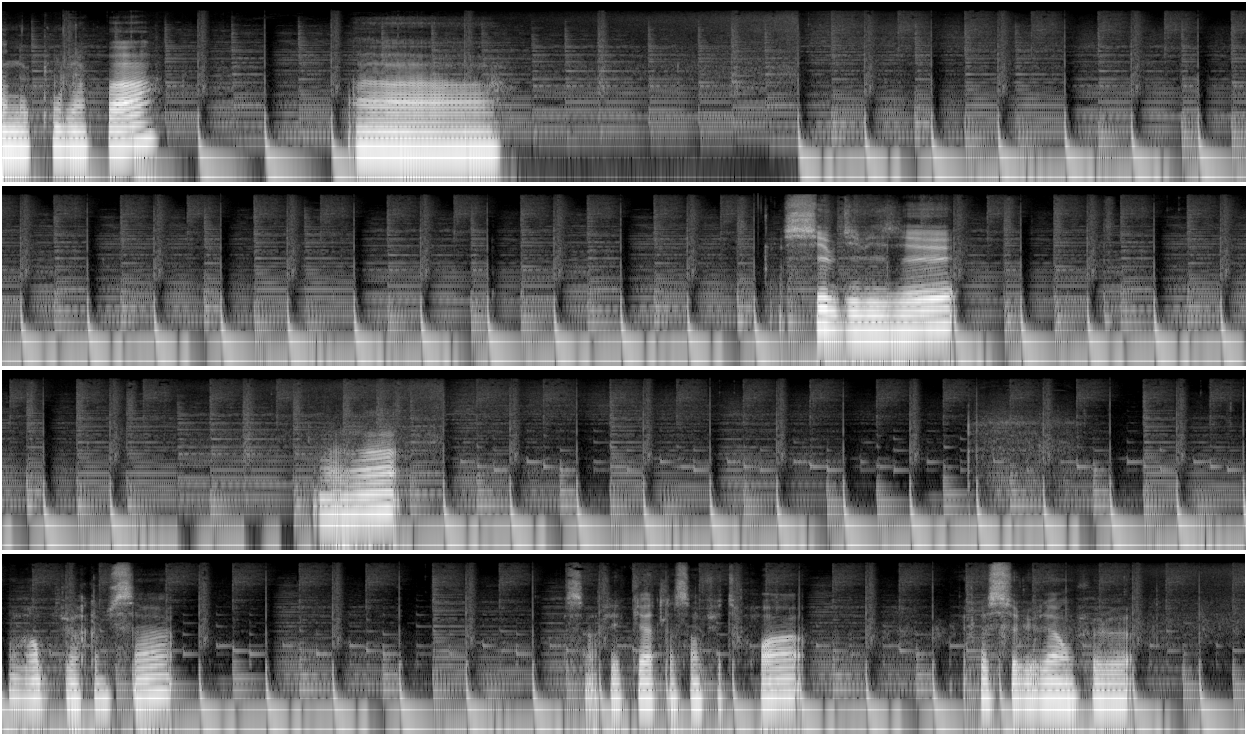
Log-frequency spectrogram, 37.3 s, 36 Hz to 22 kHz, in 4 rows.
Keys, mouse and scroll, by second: 0.0-0.5 scroll up 1, 0.5 ctrl+r, 1.4 a, 1.6 a, 1.9 scroll up 2, 2.2 middle click, 2.5 scroll down 2, 2.8-4.7 middle drag, 4.7-5.0 scroll up 1, 5.0-6.0 middle drag, 6.0 2, 6.0 click, 6.3-7.0 right drag, 7.0 click, 7.3 2, 7.7-9.0 right drag, 9.0 1, 9.3 click, 9.7 middle click, 10.7 g, 11.8-13.4 middle drag, 13.4 g, 14.8 middle click, 15.9-17.1 middle drag, 17.1 scroll up 2, 17.3 middle click, 18.1 click, 18.5 middle click, 19.3 g, 20.7 click, 21.0 Tab, 21.1 middle drag, 21.4 scroll up 1, 21.6 a, 21.7 scroll down 1, 21.9 Tab, 22.1 middle drag, 22.3 a, 22.5 a, 22.6 middle click, 23.5 k, 28.2 middle click, 28.4 scroll up 2, 28.7 a, 28.9 a, 28.9 middle click, 29.3 click, 29.5 middle click, 30.5 g, 31.3 middle click, 32.0 a, 32.2 a, 32.2 middle click, 32.9 scroll down 1, 33.0 middle click, 33.3 a, 33.4 a, 33.6-35.5 shift+middle drag, 35.5 ctrl+r, 37.0 click, 37.2 g.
